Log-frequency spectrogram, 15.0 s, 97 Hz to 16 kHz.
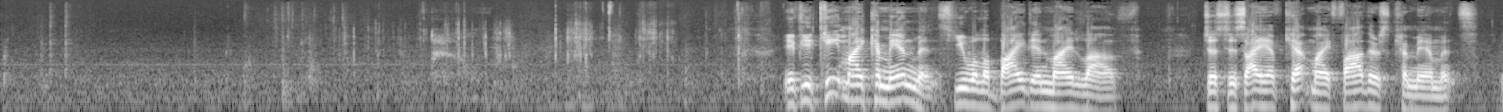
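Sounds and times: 
low steady room hum: 0:00.0 - 0:15.0
pages of a book being turned: 0:02.5 - 0:07.6
speech: 0:07.9 - 0:11.3, 0:12.0 - 0:15.0.

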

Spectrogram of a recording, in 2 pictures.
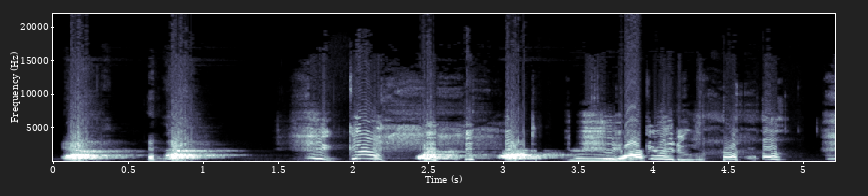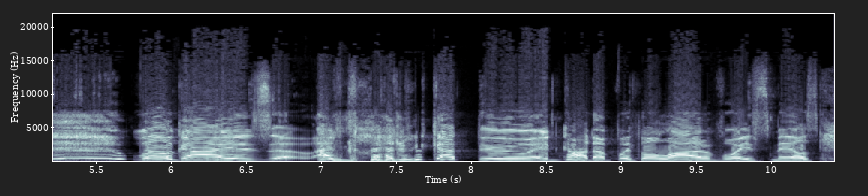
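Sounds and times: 
pet dogs barking: 0:00.0 - 0:01.4, 0:02.4 - 0:03.5
speech: 0:00.6 - 0:01.0, 0:01.6 - 0:10.4.

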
